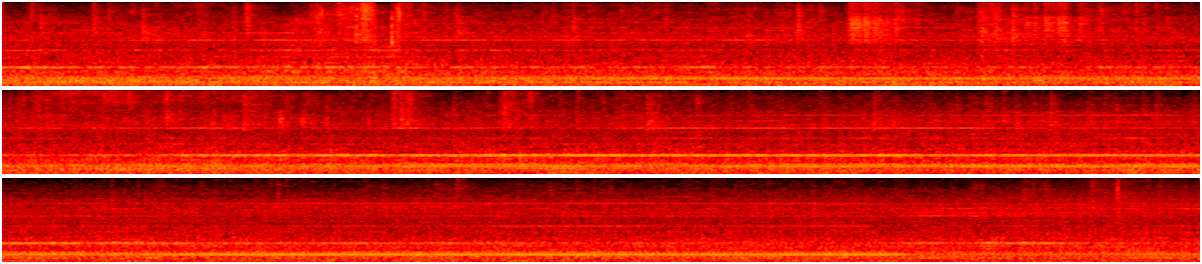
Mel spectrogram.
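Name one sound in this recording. A jet engine roars loudly and steadily close by.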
